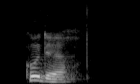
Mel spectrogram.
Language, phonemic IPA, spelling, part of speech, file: French, /kɔ.dœʁ/, codeur, noun, LL-Q150 (fra)-codeur.wav
- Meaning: 1. coder (device for coding) 2. coder (computer programmer)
